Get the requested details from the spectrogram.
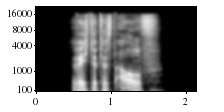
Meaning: inflection of aufrichten: 1. second-person singular preterite 2. second-person singular subjunctive II
- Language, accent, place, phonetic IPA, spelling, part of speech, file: German, Germany, Berlin, [ˌʁɪçtətəst ˈaʊ̯f], richtetest auf, verb, De-richtetest auf.ogg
